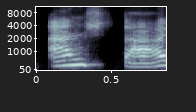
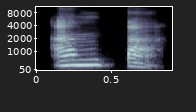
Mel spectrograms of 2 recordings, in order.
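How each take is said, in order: First: An extra consonant is sounded between n and t. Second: The n runs straight into the t sound. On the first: The speaker calls it wrong. "Jadi bukan "anshta" gitu ya, jadi jiutnya nggak usah dibaca" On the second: The speaker calls it right. "hanya nieunnya saja yang dibaca jadi "anta""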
